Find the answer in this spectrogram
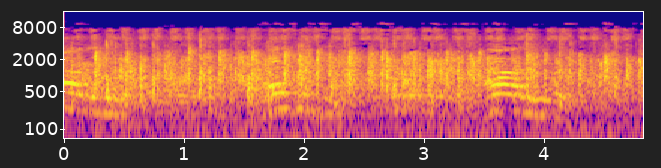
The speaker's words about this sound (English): Now, I want you to stand to your feet here this morning and give the Lord a hand clap. Hallelujah. Come on, somebody. If you believe the Lord has done it, give the Lord a hand clap here this morning.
